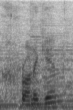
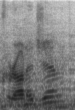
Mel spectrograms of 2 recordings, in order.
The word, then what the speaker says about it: Groningen: I'm doing the CIE program here in Groningen, or as I pronounced it when I was back home, Groningen.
